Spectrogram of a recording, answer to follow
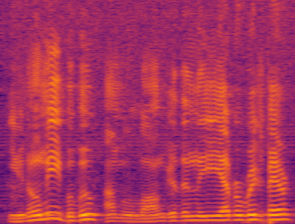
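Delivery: smug Yogi; Yogi Bear voice. Acted.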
